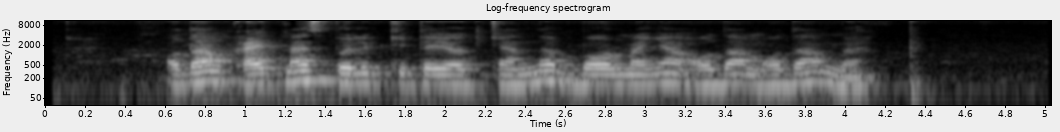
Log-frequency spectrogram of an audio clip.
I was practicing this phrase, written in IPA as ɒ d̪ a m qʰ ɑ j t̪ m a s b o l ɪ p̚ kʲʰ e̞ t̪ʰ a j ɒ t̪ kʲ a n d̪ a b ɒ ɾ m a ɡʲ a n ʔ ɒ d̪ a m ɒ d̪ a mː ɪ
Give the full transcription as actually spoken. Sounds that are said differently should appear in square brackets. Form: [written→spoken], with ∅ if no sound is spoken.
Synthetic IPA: ɒ d̪ a m qʰ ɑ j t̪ m a s b o l ɪ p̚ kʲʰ e̞ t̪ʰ a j ɒ t̪ kʲ a n d̪ a b ɒ ɾ m a ɡʲ a n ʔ ɒ d̪ a m ɒ d̪ a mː ɪ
